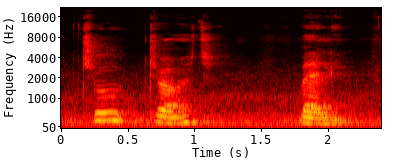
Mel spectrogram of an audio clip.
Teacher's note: Ele é como se fosse um T sem força. Aí ele fica parecido com esse som assim, ó.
